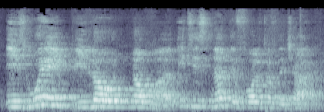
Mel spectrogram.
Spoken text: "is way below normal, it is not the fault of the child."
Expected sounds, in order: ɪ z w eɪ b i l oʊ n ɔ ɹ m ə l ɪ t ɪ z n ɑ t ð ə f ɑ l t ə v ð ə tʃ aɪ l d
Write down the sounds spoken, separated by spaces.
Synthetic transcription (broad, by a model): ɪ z w eɪ b i l oʊ n ɔ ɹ m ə l ɪ t ɪ z n ɑ t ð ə f ɑ l t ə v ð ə tʃ aɪ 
